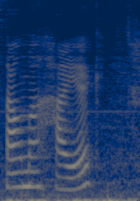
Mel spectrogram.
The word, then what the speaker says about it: Salma Hayek: to be saw majimak Hayek I said her name wrong Salma Hayek and my best for the Oscar Cynthia really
